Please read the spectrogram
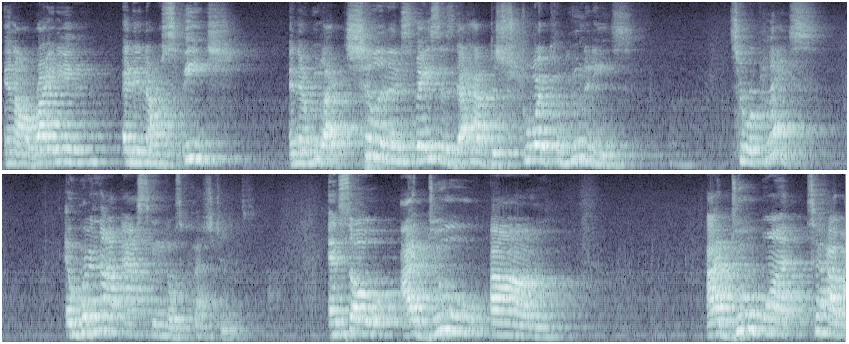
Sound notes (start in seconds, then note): none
